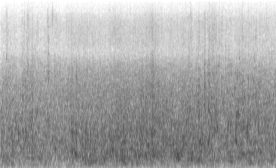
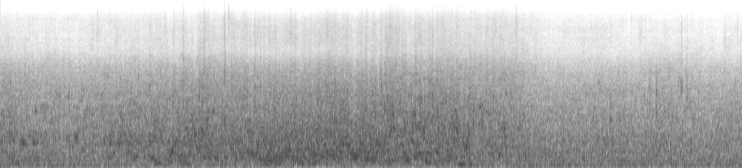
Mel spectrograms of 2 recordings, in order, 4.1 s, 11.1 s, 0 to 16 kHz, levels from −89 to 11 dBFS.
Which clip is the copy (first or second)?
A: second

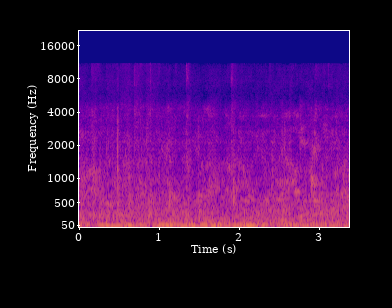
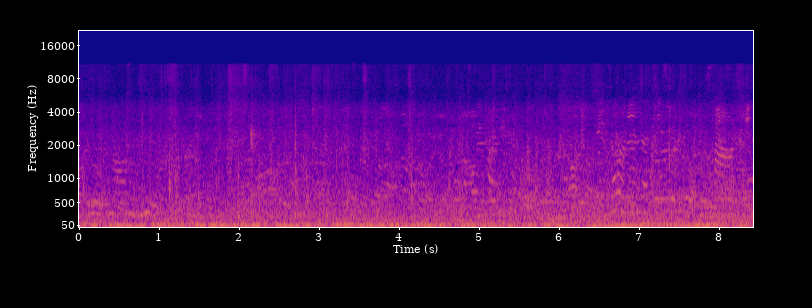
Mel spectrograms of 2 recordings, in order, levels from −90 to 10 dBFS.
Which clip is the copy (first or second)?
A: first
